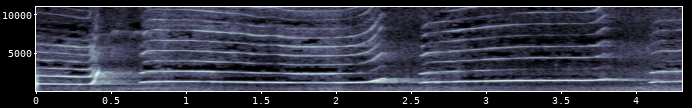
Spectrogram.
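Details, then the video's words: Gibbons at play, jumping with each other while calling: loud, clear, rich-toned whoops, each a long steady note that climbs sharply at its end, with quick upward sweeps between, two long phrases in a row. "Cute monkeys gibbons having fun and jumping with each other....and also making sounds"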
